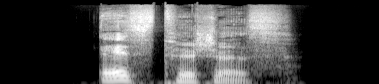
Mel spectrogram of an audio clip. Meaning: genitive singular of Esstisch
- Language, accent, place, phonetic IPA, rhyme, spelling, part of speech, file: German, Germany, Berlin, [ˈɛsˌtɪʃəs], -ɛstɪʃəs, Esstisches, noun, De-Esstisches.ogg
